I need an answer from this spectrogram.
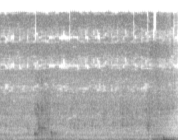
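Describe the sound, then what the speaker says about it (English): Water runs steadily from a tap as a makeup brush is rinsed under the stream, a close, even splashing flow with slight shifts as the brush moves through it and no talking. "Clean it underwater, get all that soap out."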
